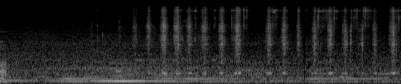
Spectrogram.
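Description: Pennies poured from a cup into cupped hands: a quick run of many small coin clinks starting about a second and a half in, over background music.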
